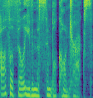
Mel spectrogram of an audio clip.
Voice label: chant; felmina

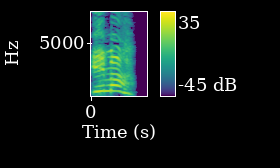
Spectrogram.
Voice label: attack, jp; buria

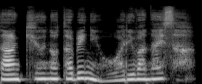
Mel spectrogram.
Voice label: win, jp; isuka

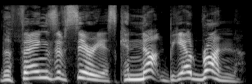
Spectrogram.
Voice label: chant

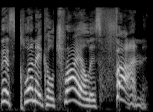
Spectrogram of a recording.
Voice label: Voice chant

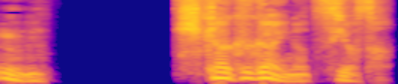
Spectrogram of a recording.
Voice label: encount fear, jp

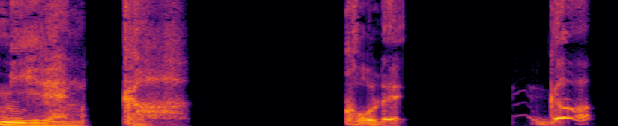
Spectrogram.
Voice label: retire, jp

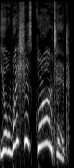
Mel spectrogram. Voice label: Voice variable chant; myungwha

